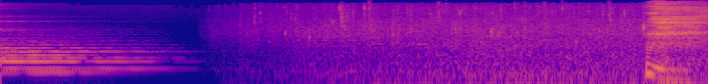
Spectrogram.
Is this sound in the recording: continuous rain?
yes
